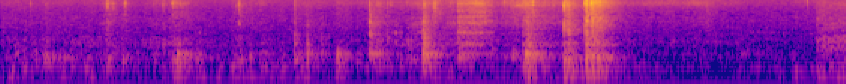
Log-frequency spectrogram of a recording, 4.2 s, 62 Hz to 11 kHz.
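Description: Faint handling noise of a 1N4007 diode being fitted into a veroboard: small clicks and taps as the wire leads go through the holes and the board is turned in the hands. The taps come in a loose string from about half a second in, the loudest near three seconds in.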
